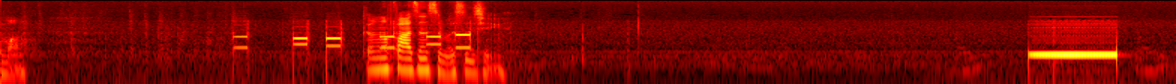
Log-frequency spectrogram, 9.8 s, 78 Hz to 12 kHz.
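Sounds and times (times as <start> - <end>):
speech: 0.0 - 0.4, 3.0 - 4.3
phone line ringing tone electronic beep: 8.6 - 9.4.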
